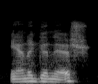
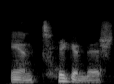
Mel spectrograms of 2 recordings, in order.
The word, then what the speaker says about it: Antigonish: our last episode with my original pronunciation of the town in nova scotia anna ganesh which i think is correct now i embarrassingly pronounce it as antigonish the first time around but i have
